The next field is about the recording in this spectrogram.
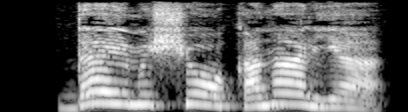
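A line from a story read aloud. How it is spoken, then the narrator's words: Shout. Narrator (Russian): крикнул Кузьма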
